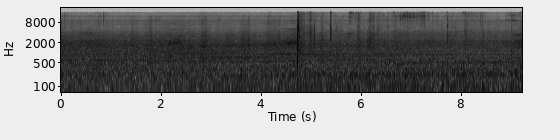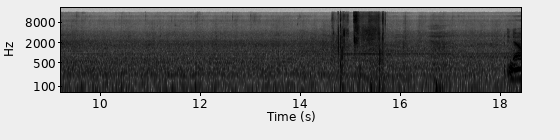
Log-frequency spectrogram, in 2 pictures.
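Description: Handling noise over a steady background hiss: faint clicks about five seconds in, then a short run of knocks and rustling near the end, the loudest moment.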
